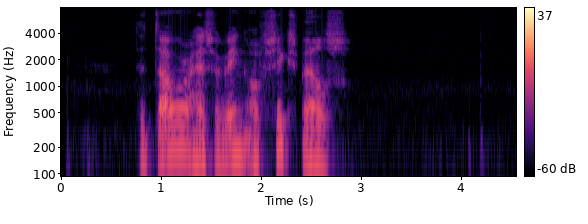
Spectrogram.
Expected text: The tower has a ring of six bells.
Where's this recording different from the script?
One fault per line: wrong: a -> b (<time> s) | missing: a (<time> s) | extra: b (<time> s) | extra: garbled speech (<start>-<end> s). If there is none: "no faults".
no faults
